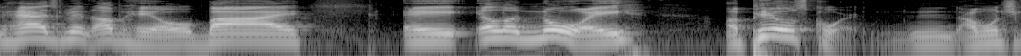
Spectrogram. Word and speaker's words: Illinois: pronounce words and names I said Illinois not Illinois right so I'm listening okay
